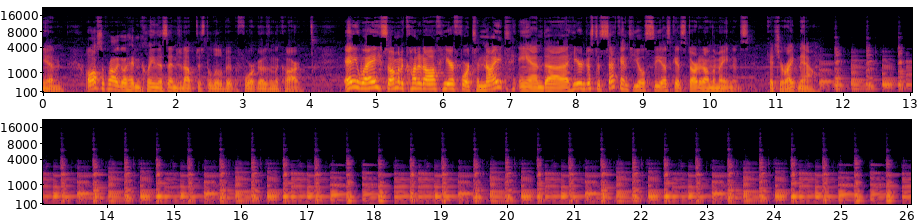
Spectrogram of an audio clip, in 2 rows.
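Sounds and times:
music with plucked guitar: 9.8s - 26.0s.

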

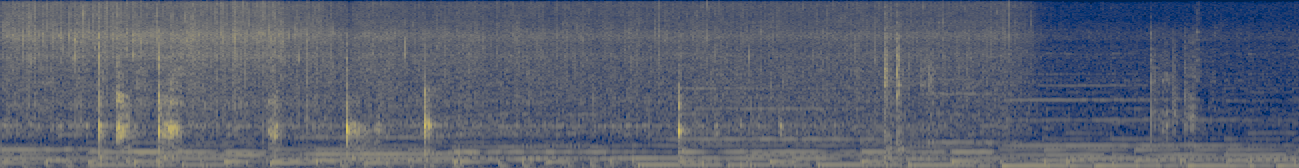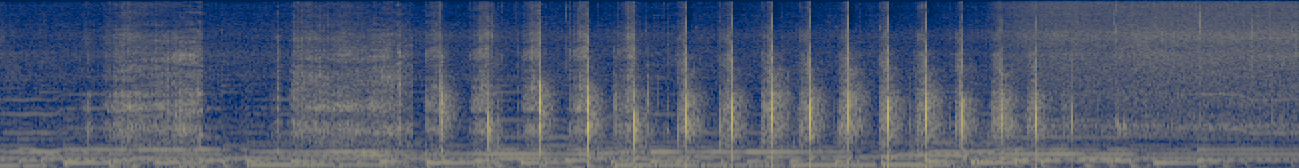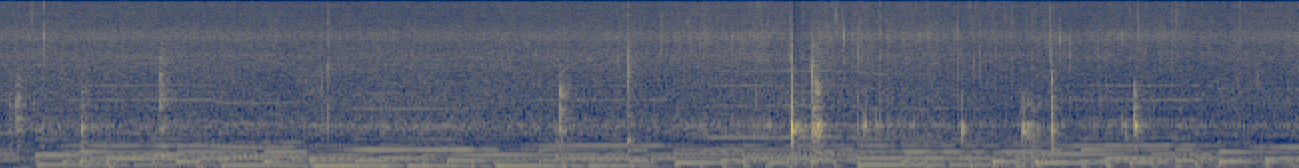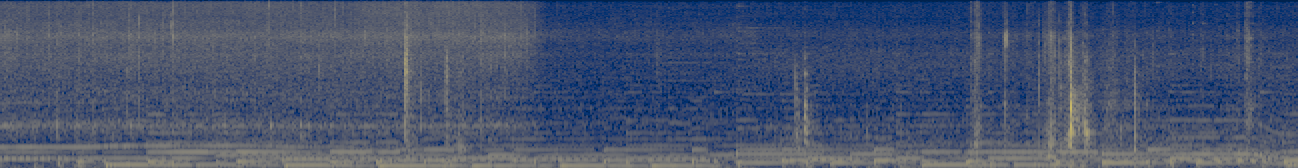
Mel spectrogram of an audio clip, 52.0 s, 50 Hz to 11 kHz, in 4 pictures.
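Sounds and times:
vegetables sizzling in oil: 0.0s - 51.9s
utensil tapping and scraping: 2.6s - 4.8s, 15.8s - 24.4s, 33.7s - 37.5s.

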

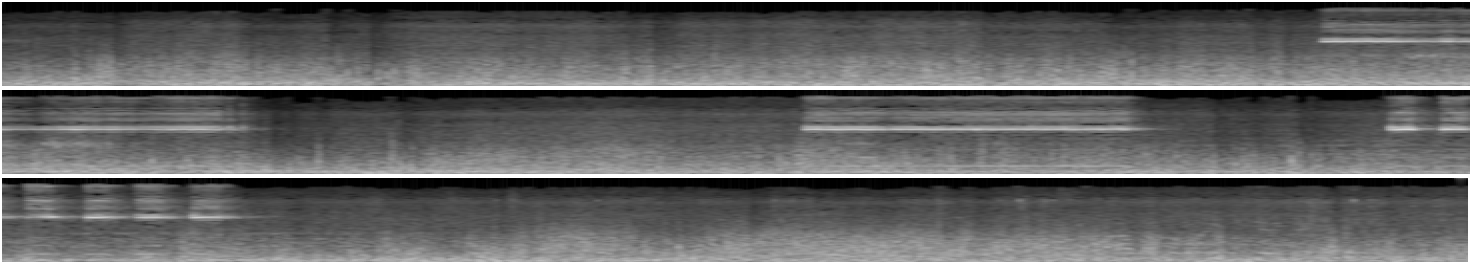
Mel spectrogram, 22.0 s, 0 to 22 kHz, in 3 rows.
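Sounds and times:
motorcycle rumble: 0.0s - 22.0s
wind buffeting microphone: 0.0s - 22.0s
motorcycle horn: 6.6s - 8.8s, 11.3s - 13.3s, 14.2s - 16.1s.

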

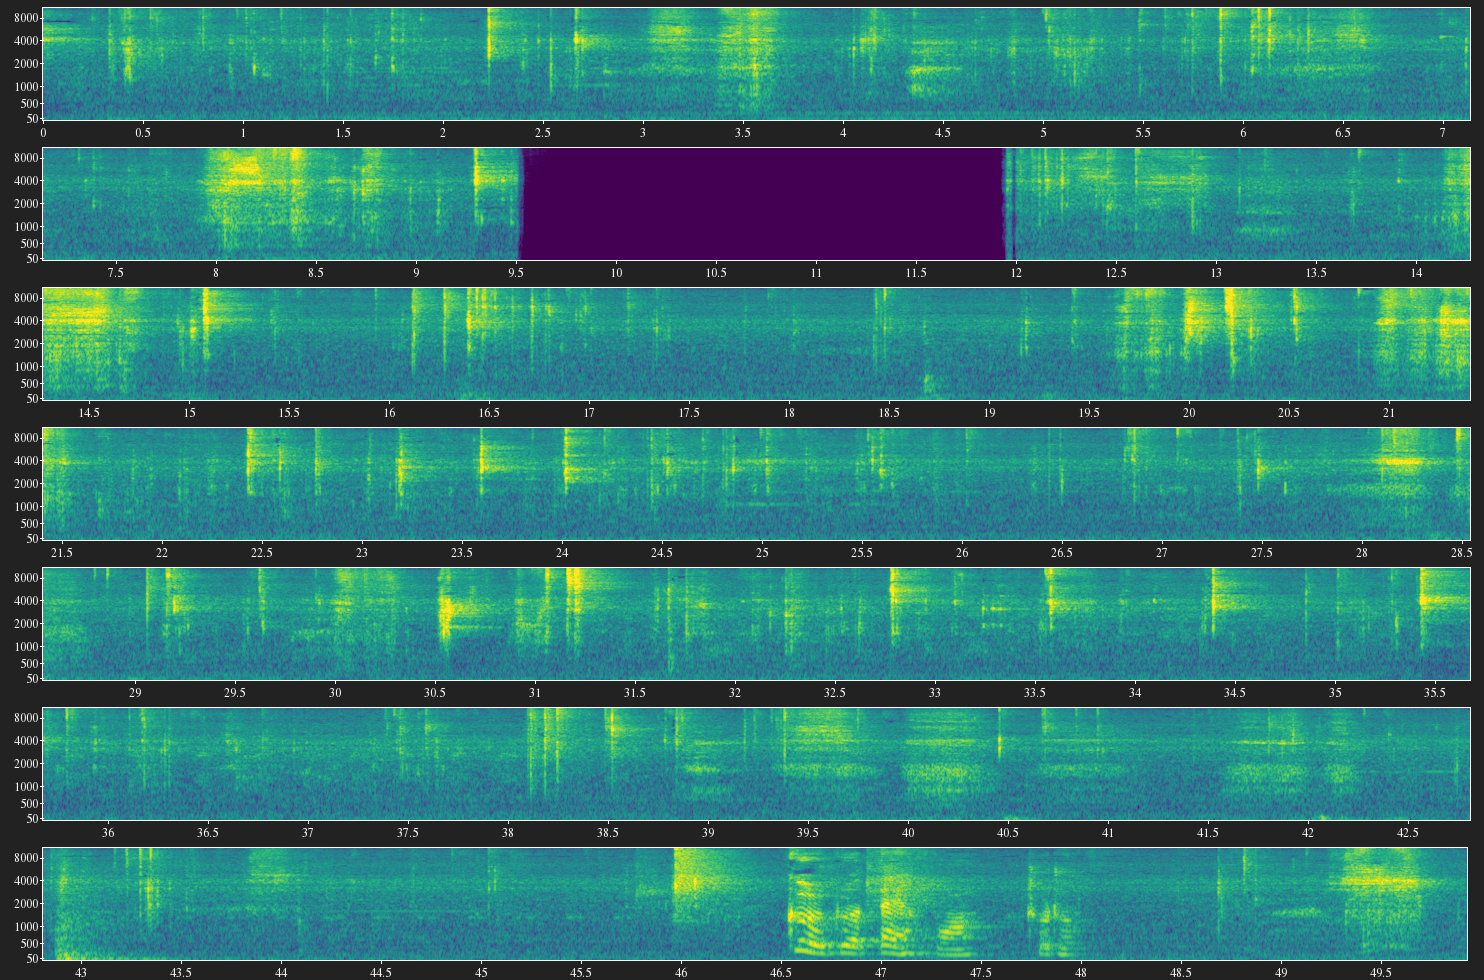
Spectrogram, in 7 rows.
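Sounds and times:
crawfish shells cracking: 37.4s - 39.8s.

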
